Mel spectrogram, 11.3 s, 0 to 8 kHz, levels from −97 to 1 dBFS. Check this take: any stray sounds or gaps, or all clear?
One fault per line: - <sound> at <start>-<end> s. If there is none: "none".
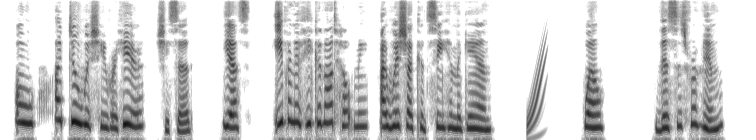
- chirp at 7.9-8.2 s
